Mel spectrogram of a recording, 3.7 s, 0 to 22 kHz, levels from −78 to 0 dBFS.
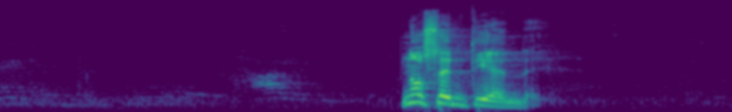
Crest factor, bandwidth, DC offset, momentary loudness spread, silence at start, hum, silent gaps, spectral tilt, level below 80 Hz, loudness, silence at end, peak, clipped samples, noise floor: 22 dB; 16.5 kHz; under 0.1%; 19 LU; 2 s; none; none; -1.5 dB/octave; -74 dBFS; -20 LUFS; 1 s; -4 dBFS; under 0.1%; -67 dBFS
